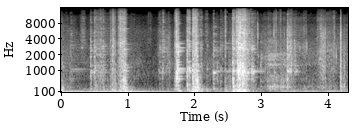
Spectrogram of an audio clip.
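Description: Several rasping back-and-forth strokes of a hand saw cutting under a floor, uneven in rhythm, fairly close, with scraping pauses between cuts.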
